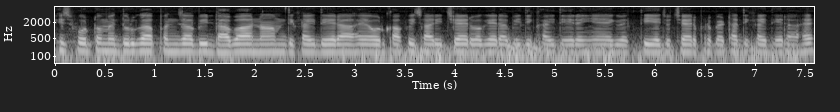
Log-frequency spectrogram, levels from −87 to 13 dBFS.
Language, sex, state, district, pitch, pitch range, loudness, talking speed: Hindi, male, Rajasthan, Bikaner, 145 Hz, 140-150 Hz, -17 LUFS, 250 wpm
